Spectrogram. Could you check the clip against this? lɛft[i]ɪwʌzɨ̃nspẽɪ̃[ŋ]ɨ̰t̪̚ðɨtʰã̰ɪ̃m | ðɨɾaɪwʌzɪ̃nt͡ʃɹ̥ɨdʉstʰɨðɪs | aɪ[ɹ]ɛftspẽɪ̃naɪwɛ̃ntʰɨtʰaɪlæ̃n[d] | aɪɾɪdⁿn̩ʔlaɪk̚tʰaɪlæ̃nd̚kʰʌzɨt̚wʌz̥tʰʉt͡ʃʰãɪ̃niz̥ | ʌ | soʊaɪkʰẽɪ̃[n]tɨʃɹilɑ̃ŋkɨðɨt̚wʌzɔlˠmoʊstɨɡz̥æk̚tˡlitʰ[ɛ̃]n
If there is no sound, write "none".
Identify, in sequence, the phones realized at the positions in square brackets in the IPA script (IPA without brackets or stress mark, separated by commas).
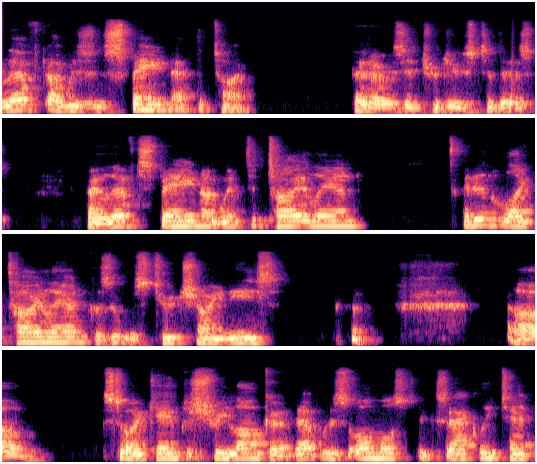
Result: a, n, l, d, m, ɛ̃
